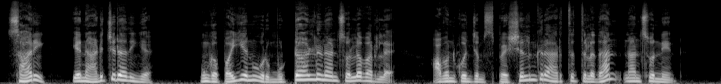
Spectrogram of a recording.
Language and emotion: Tamil, fearful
